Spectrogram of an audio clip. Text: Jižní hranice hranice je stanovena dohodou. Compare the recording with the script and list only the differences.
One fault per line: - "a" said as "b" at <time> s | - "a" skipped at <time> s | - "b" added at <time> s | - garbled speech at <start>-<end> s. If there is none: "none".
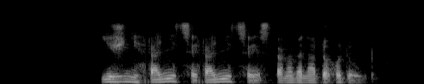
none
